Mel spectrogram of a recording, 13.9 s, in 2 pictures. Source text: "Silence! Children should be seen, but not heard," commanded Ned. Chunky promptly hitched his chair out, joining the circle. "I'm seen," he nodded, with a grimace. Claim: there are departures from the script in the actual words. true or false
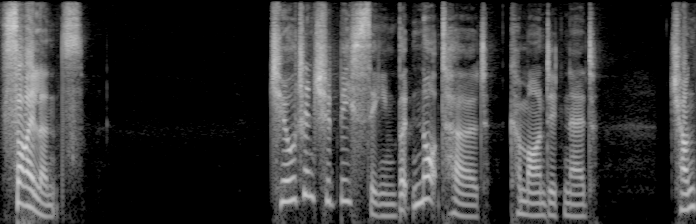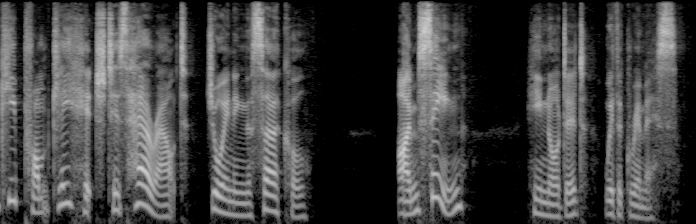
true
